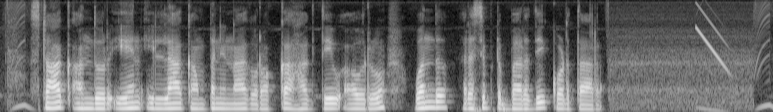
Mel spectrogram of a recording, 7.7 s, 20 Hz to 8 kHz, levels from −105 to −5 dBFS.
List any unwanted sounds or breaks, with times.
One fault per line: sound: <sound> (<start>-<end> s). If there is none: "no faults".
sound: chirp (7.0-7.3 s)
